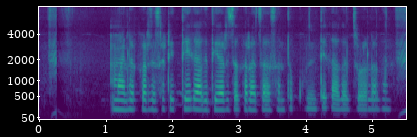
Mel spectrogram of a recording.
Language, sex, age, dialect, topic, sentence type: Marathi, female, 25-30, Varhadi, banking, question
